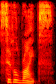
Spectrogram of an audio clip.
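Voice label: "civil rights", British English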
